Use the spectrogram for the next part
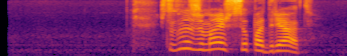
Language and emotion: Russian, angry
